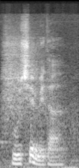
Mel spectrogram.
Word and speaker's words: 룻: 롯과 룻입니다. 오와 우의 차이, 우리말 발음으로 하면은요, 오와 우의 차이입니다.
